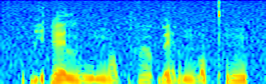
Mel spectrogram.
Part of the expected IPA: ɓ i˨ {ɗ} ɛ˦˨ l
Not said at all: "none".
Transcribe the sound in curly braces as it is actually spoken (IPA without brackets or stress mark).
ɗ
